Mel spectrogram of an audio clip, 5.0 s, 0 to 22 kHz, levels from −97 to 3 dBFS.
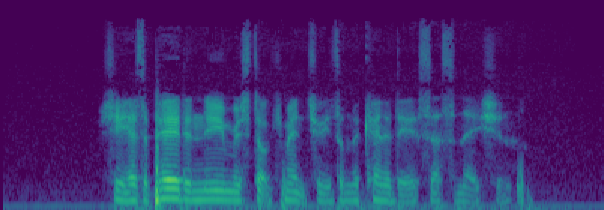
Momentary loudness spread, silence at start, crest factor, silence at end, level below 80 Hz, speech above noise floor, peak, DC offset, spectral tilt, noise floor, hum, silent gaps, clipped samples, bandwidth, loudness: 19 LU; 0.85 s; 24 dB; 0.6 s; -58 dBFS; 33 dB; -12 dBFS; under 0.1%; -5.5 dB/octave; -68 dBFS; none; none; under 0.1%; 16 kHz; -35 LUFS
